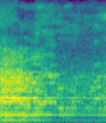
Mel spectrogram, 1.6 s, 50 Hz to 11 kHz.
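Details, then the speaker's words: Troy-Bilt TB360 mower, 190cc Briggs & Stratton professional engine, carb gummed by old gas: after fitting a new spark plug, steady even hum with no stumbling replaces the earlier shaky running. "Oh, that sounds a whole lot better. So I tell people all the time, a spark plug will not prevent an engine from starting, but it will prevent an engine from running correctly."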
